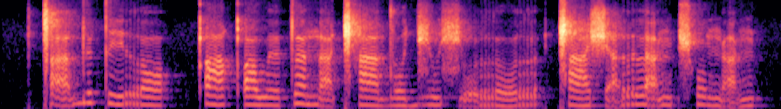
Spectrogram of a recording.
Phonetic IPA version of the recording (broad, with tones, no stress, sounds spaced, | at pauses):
ǀ a̰˧˩˧ d̪ ɨ˦˨ t̪ i˧˩˧ r ɔ˨˩ | qʼ a˧˩˧ qʼ o˨˩ w ɘ˨˩ t̪ ɐ˦˨ n a̰˧˩˧ ǁʰ a˨˩ d o˨˩ d͡ʑ u˧˩˧ ɕ o̰˦˨ r o˧˩˧ r | ǁ a˧˩˧ ʃ a̰˧˩˧ r l a̰˦˨ ŋ ʈ͡ʂʰ o˦˨ ŋ a̰˧˩˧ ŋ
